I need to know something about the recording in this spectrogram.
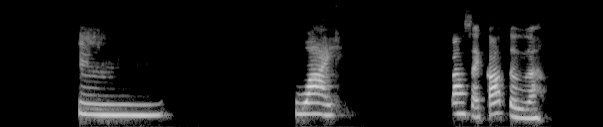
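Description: A young girl speaks briefly and haltingly through an online call.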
